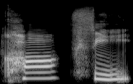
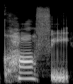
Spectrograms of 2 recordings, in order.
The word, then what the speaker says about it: coffee: And in the word coffee, we stress the first syllable and the O is pronounced as the aw sound as in hot, right? Coffee. Long e at the end as in she. Coffee.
